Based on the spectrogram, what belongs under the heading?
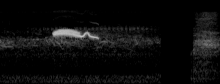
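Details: A Western Wood-Pewee gives one high, burry note lasting half a second, slurring down at the end, not a "pee-wee" like its eastern relative; a brief faint hiss follows; finding: Western Wood-Pewee.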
